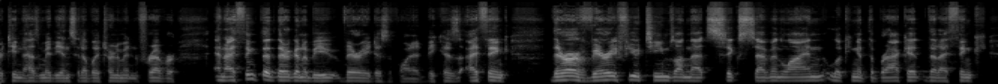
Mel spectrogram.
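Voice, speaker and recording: A man hosting a sports podcast, analysing in casual talk that runs long and is full of qualifying asides. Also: lowish voice.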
